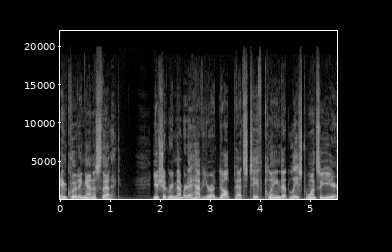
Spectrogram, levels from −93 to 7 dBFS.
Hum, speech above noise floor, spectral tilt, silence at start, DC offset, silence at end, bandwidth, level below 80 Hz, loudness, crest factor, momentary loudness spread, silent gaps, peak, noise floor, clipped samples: none; 34 dB; -5 dB/octave; 0 s; under 0.1%; 0 s; 19 kHz; -52 dBFS; -21 LUFS; 18 dB; 4 LU; none; -2 dBFS; -55 dBFS; under 0.1%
